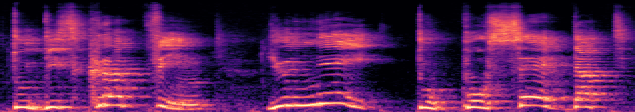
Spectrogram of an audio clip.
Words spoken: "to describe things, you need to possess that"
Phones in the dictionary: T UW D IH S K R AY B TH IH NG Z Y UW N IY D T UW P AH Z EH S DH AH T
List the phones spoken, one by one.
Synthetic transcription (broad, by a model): T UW D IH S K R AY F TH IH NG Y UW N IY D T UW P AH S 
